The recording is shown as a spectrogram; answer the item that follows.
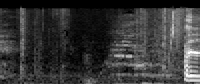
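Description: A faint, short high-pitched call, a bit more than a second in, amid quiet handling of grocery packages.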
